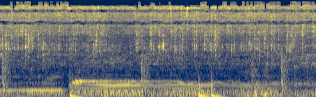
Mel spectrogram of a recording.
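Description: Water runs steadily from a bathroom tap while face wash is rinsed off, a continuous splashing flow broken by a few brief sloshes as hands scoop water.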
